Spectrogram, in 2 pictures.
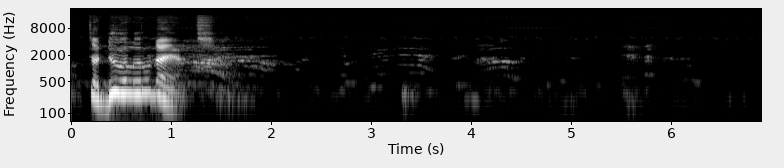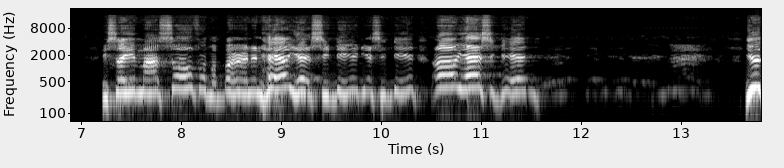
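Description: A middle-aged man preaches into a microphone with animation.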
